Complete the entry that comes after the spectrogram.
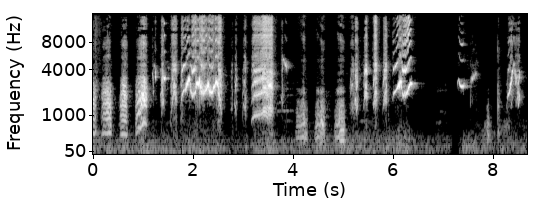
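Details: Young Javan myna with white eyes, bobbing its head as it calls to attract hybrid mynas: loud harsh chatter mixing buzzy wavering squawks, rough rasps and quick clicks, with a brief pause before a few sharp whistled notes.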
